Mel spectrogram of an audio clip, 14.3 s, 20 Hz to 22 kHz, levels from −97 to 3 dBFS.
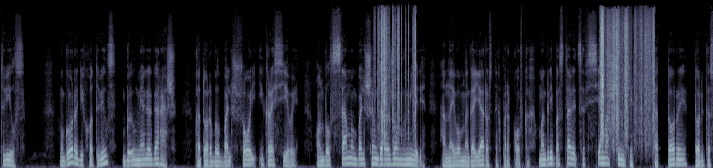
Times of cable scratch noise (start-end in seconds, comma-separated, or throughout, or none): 7.47-8.36, 11.99-13.10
